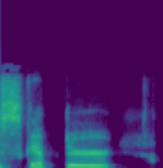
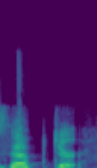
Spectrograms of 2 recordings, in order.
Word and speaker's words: scepter: I love the scepter. I love the cloak. I love the scepter. How could you say that wrong? It's scepter.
